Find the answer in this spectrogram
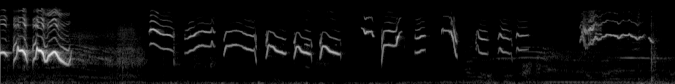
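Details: Black-naped oriole opening with a harsh, rapid burst, then a string of clear arched whistled notes, short sharp chips and a final buzzy phrase, with no other sounds.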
